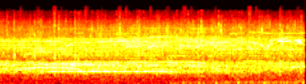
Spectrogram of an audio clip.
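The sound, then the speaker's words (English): A large stadium crowd of fans at a Major League Baseball game applauds steadily for Oakland A's player Stephen Piscotty as he returns to the plate after his mother's death. Sustained clapping and a few cheers blend into a dense, constant roar that holds at the same loud level throughout. “A Major League Baseball player who returned to the plate after the death of his mother got an uplifting response from fans at the game.”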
